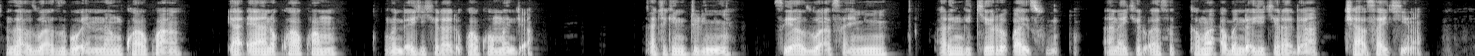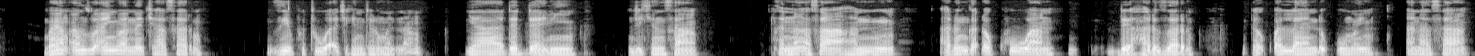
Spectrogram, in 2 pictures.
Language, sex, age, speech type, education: Hausa, male, 30-45, spontaneous, tertiary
